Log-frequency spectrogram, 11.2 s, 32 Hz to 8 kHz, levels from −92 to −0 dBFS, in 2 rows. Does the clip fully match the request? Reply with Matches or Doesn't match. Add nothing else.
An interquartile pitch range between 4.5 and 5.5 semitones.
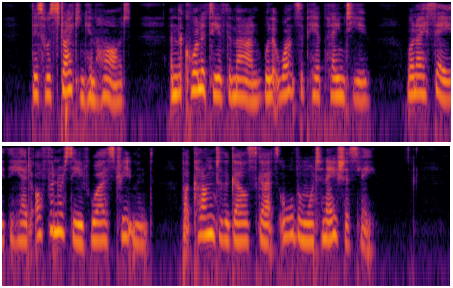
Doesn't match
